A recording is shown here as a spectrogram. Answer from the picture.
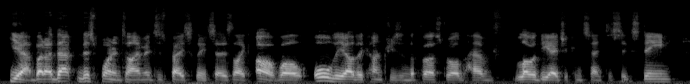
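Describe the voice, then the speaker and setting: Very fast and with hardly any pauses, a man with an Australian accent talks at a medium pitch with ordinary pitch variation and big swings in loudness. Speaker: online commentator. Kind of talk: casual discussion.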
